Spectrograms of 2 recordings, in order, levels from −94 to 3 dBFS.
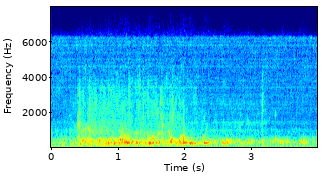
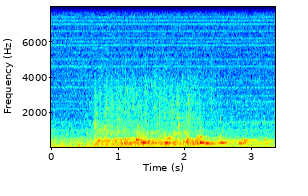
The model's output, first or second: first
